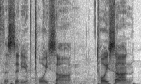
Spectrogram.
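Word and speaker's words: Toisan: city of TOI song TOI Sun not pronounced like it's spelled toys on is like where the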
